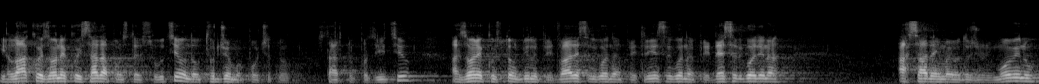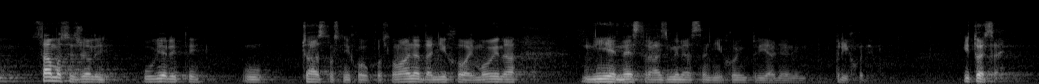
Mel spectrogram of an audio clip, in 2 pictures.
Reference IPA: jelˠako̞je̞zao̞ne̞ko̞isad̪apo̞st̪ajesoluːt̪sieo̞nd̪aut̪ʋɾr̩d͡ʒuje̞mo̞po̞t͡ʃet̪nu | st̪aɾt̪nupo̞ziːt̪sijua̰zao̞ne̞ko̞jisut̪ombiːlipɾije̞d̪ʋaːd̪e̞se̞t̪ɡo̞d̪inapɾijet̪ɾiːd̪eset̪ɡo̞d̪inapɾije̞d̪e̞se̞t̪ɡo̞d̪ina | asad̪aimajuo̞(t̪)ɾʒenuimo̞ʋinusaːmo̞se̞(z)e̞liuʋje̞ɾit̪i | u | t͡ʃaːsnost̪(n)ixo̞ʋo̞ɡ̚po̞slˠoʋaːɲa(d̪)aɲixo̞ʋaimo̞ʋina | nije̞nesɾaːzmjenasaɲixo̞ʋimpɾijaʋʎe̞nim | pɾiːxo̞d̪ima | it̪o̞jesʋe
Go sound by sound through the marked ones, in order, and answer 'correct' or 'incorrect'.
incorrect, incorrect, incorrect, correct

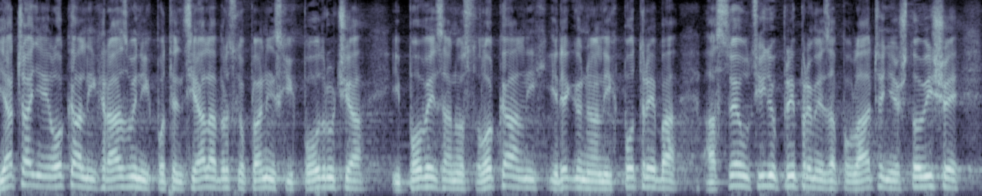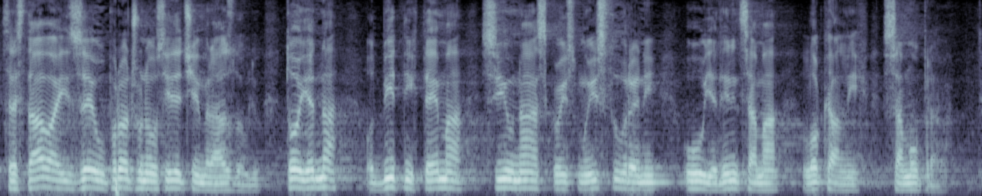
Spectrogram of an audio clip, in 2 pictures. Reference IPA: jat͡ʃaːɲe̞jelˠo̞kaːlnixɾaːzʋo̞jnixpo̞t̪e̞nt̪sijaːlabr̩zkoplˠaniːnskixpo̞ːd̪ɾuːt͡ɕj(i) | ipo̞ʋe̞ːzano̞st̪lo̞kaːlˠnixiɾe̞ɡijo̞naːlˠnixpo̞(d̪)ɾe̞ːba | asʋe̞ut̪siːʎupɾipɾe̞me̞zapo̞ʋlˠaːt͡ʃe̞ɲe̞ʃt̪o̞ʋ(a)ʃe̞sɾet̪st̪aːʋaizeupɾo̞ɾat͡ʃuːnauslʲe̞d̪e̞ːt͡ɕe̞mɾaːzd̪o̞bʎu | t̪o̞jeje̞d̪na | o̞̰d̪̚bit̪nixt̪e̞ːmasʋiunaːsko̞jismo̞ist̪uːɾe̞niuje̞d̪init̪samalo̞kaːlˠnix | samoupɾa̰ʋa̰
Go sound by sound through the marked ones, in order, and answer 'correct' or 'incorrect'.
incorrect, incorrect, incorrect

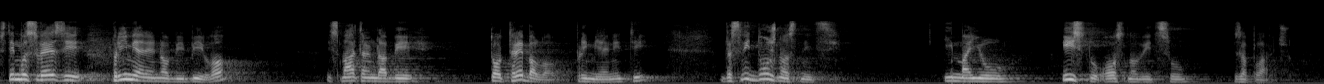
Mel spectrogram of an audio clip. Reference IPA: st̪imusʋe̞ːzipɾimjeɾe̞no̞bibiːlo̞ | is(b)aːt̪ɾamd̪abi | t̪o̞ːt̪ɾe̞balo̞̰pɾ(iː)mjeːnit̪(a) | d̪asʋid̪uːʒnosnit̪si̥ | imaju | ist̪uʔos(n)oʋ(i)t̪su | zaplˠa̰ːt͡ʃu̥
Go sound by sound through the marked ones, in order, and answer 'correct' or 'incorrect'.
incorrect, incorrect, incorrect, correct, correct

